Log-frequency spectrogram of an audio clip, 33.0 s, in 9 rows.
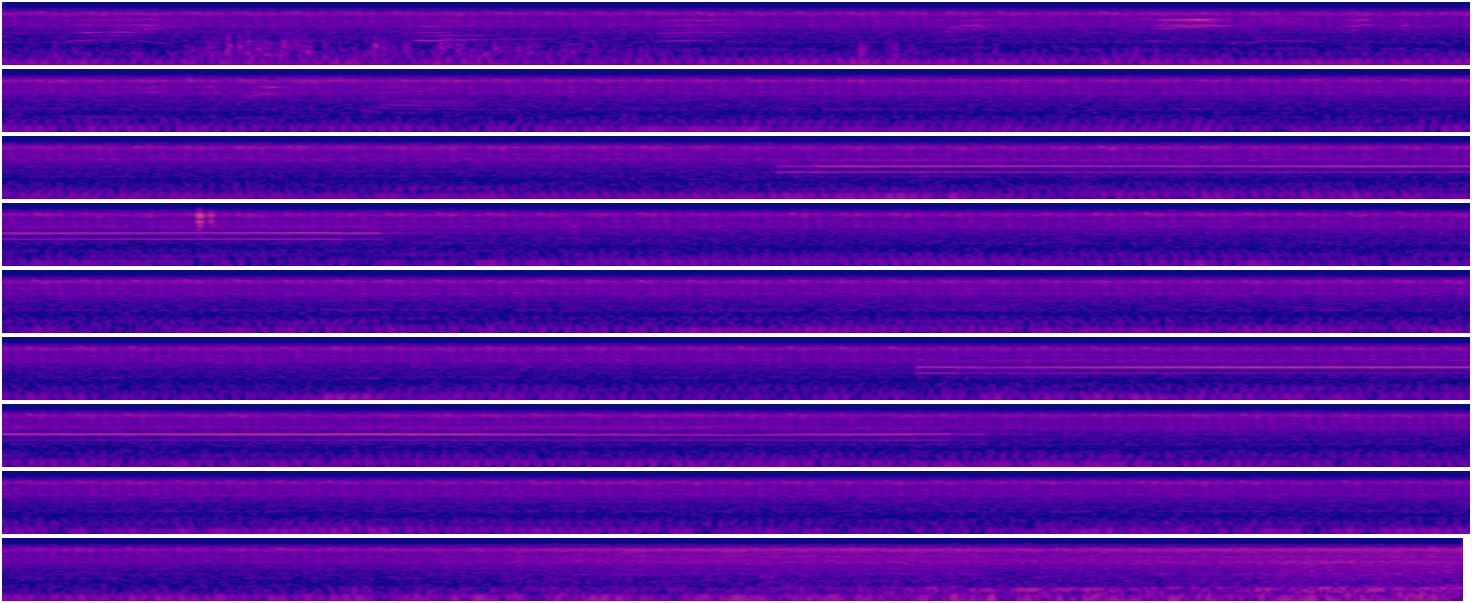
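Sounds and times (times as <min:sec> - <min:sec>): race car engines idling: 0:00.0 - 0:32.3
two-note electronic beep: 0:09.3 - 0:12.1, 0:20.6 - 0:24.6.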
